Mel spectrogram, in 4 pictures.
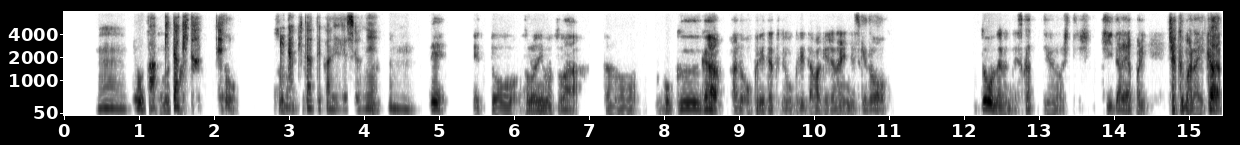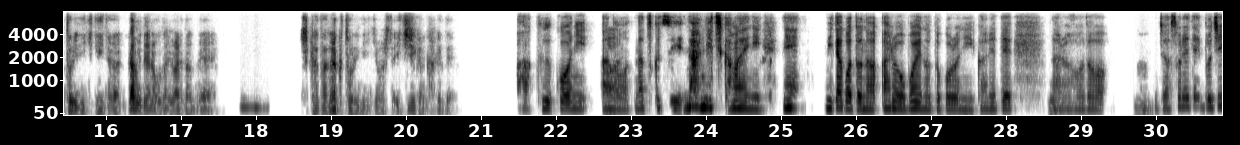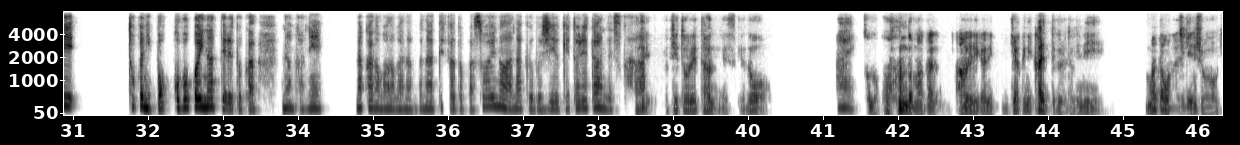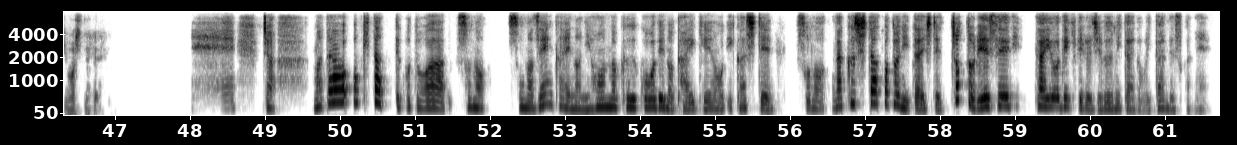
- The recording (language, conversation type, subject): Japanese, podcast, 荷物が届かなかったとき、どう対応しましたか？
- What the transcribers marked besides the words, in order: chuckle; other noise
